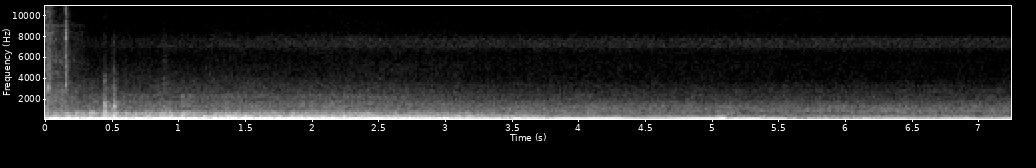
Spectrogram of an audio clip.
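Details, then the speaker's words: Subaru after new spark plugs were fitted, coils tested and the tune reverted to its original settings: a low, steady churn of about four pulses a second that never catches, cranking without starting. "Um, it's not starting, obviously, as you can see. I don't know what I did."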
